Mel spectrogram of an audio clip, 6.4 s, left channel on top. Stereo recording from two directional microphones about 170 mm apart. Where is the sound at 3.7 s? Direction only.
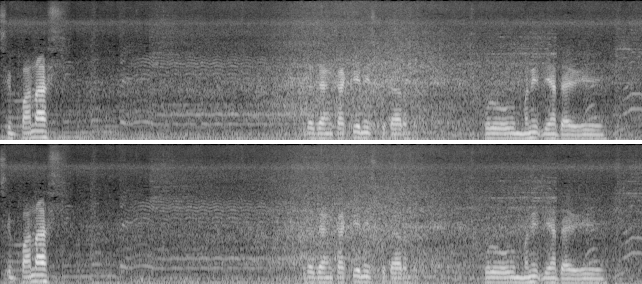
65° right (ahead or behind).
